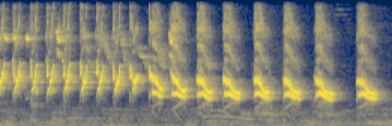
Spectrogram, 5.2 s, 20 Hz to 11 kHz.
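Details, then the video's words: White-rumped shama delivering a fill-in phrase favoured by judges: a brisk string of descending chirps that slows into about eight loud, evenly spaced slurred whistles, each falling in pitch. "25 Tembakan Murai Batu Isian Sadis Dan Mewah Yang Disukai Juri"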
